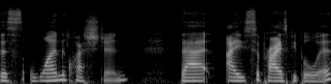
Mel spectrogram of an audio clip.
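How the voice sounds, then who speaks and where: Her bright, sharp tone and ordinary pitch variation mark this woman with an American accent, speaking at a fairly slow pace in a dry, close sound with no echo on a very clean recording with a silent background. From US Midwest. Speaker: podcast host. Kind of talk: casual interview.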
